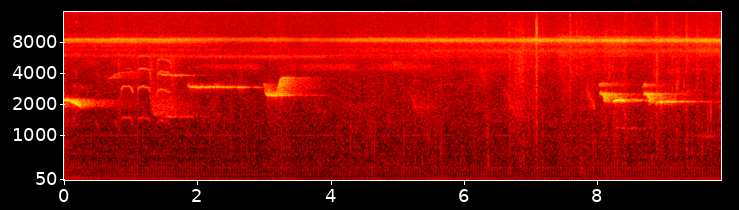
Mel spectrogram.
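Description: Forest birds giving short whistled calls: a quick run of notes about a second in, a longer call from about two to three and a half seconds, and a few more near the end. Beneath them runs a steady high insect drone.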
